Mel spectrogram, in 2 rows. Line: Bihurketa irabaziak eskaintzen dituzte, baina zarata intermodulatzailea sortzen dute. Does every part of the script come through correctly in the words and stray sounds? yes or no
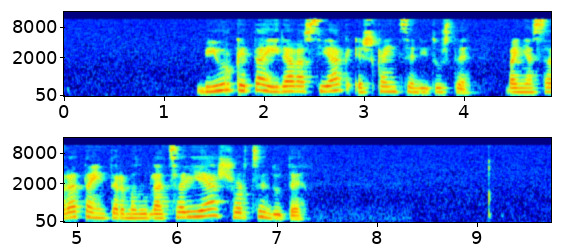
yes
